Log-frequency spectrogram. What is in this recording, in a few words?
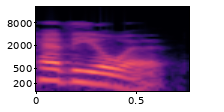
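"heavy oil", English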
